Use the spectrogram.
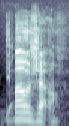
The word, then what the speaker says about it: Mongeau: How do you say your last name? Mojo.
